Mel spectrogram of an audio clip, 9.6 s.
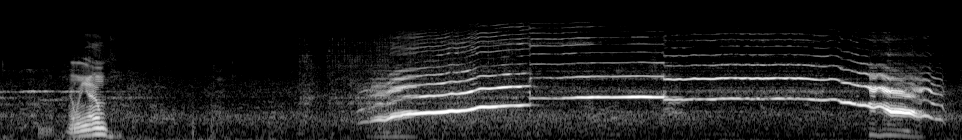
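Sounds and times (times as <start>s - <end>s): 
speech: 0.7s - 1.3s
imitated elk bugle made with a call, growl and whistle: 3.5s - 9.5s.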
